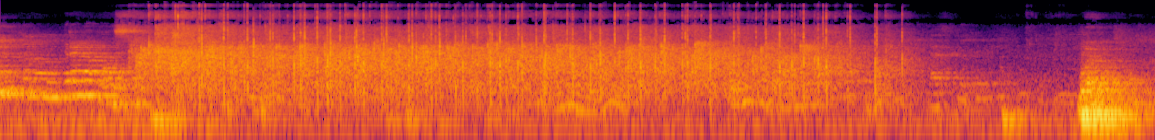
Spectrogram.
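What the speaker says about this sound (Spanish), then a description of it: "Recibamos a Gianni con un gran aplauso." An audience bursts into loud, sustained applause to welcome a speaker at a talk on the Arena di Verona. The clapping runs for about eight seconds before fading, with voices heard before and after it.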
